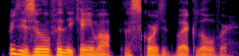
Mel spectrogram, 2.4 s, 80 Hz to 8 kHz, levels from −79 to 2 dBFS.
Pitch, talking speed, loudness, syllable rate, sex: 110 Hz, 200 wpm, -18 LUFS, 6.0 syllables/s, male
